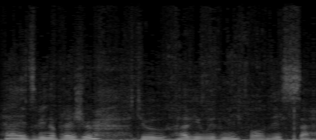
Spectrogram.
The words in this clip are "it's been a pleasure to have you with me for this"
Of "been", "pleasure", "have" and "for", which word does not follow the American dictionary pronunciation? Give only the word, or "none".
none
